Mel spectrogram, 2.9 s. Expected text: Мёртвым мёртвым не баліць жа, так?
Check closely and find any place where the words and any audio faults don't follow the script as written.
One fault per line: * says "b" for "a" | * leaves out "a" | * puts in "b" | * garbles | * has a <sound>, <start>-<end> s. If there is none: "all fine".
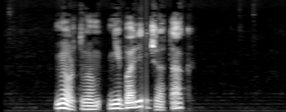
* leaves out "мёртвым"
* has a dropout, 1.4-1.5 s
